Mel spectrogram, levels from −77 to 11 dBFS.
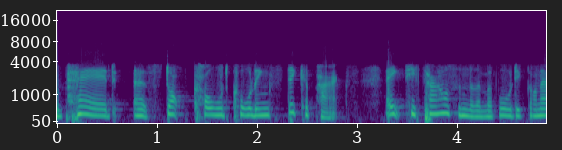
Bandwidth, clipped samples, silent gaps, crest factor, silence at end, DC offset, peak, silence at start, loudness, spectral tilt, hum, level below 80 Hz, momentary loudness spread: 5.2 kHz; under 0.1%; none; 14 dB; 0 s; under 0.1%; -12 dBFS; 0 s; -28 LUFS; -8.5 dB/octave; none; -54 dBFS; 6 LU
